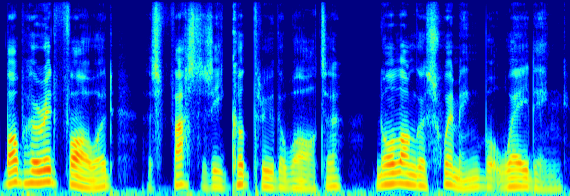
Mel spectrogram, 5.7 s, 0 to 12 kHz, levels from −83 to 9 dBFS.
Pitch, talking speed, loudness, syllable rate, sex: 110 Hz, 170 wpm, -19 LUFS, 4.5 syllables/s, male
